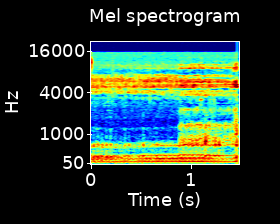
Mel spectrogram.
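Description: A dog growls low and steadily for a moment, a continuous rumble with no talking, ending in a sharp burst at the very end.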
